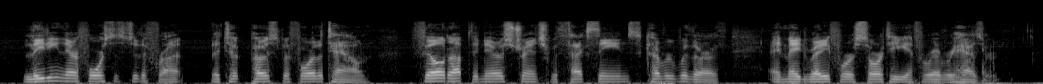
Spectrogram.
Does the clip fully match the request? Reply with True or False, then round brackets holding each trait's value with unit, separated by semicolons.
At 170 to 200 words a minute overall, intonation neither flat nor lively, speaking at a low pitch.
True (185 wpm; 3.1 semitones; 125 Hz)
